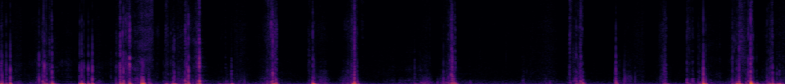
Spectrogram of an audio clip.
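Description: Fingernails of both hands scratch and tap a pink cardboard tissue box, a hollow cube. The result is an irregular series of dull, hollow taps with short scratchy scrapes between them. The sound is mostly low and muffled, and each tap dies away almost instantly.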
